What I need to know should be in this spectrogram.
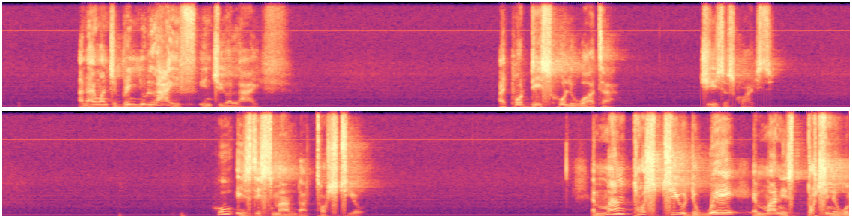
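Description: A man speaks loudly into a microphone in bursts, heard through loudspeakers in a large room.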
